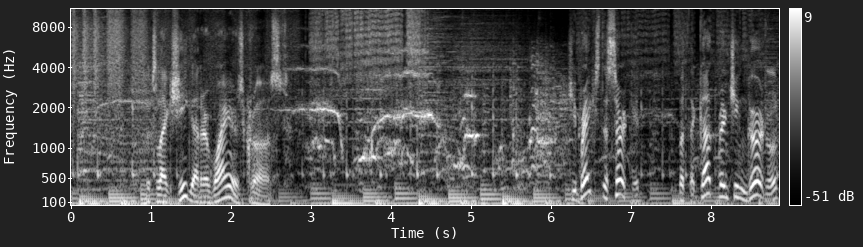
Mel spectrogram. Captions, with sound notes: Looks like she got her wires crossed. (person screaming) (electricity buzzing) She breaks the circuit, but the gut-wrenching girdle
